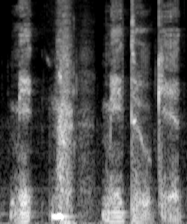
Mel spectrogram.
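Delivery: deep gravelly action-hero line; tough movie voice. Shown as a demonstration. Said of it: "could be a good soundboard clip".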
